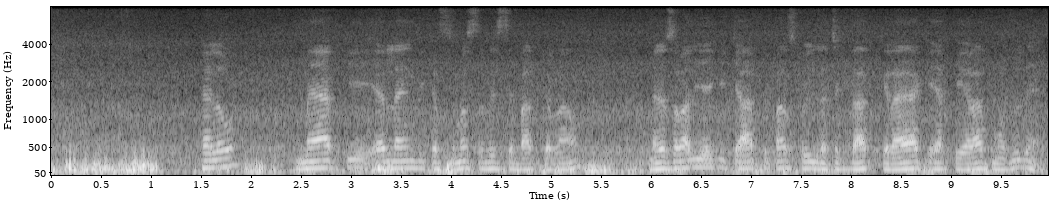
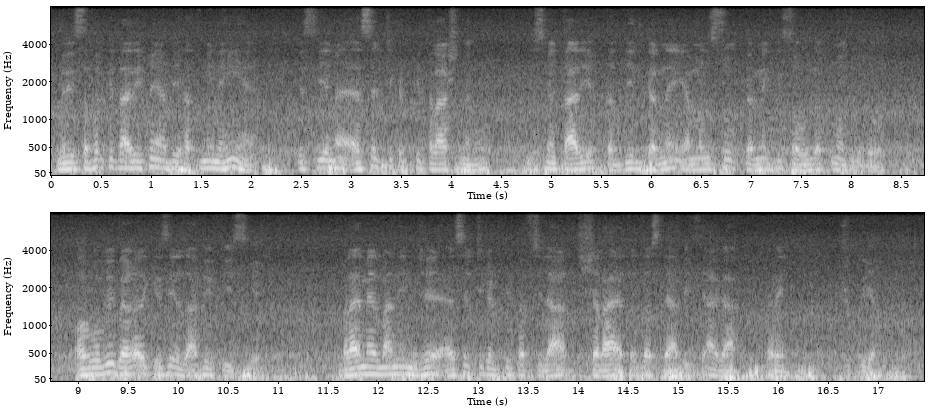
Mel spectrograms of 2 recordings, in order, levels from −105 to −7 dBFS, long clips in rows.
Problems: constant background noise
